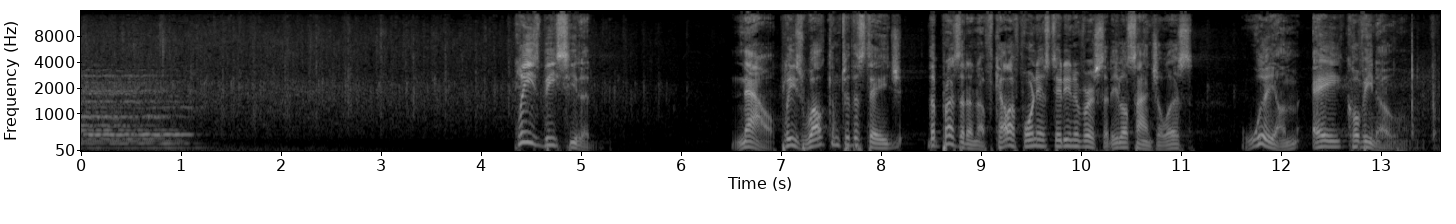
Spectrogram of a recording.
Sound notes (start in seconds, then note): 1.6 applause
